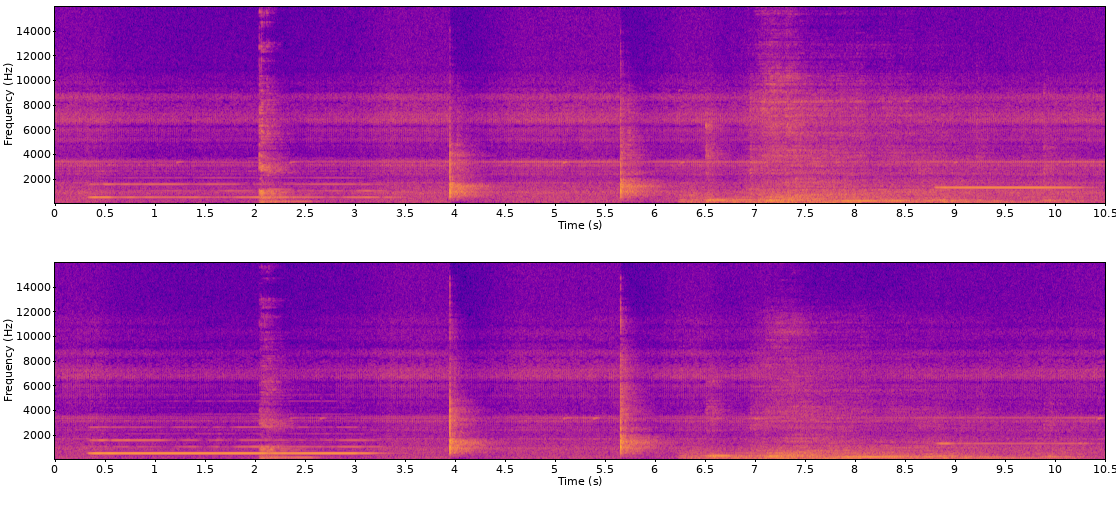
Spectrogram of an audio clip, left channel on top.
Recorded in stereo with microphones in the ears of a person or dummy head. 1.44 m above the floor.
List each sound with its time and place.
0.3 s a flute: 75° right (ahead or behind), 6.5 m
2.0 s a clunk: 55° left (ahead or behind), 4 m
4.0 s a clap: 10° right (ahead or behind), 2 m
6.2 s a sliding door: 60° left (ahead or behind), 5 m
